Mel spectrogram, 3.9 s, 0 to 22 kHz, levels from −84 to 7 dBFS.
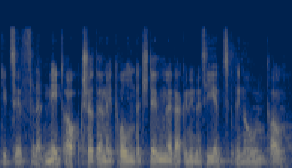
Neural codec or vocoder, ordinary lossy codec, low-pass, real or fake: codec, 24 kHz, 0.9 kbps, WavTokenizer, medium music audio release; none; 10.8 kHz; fake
